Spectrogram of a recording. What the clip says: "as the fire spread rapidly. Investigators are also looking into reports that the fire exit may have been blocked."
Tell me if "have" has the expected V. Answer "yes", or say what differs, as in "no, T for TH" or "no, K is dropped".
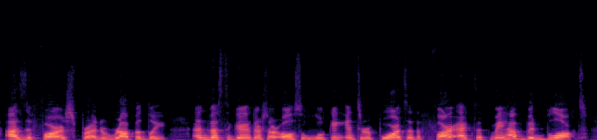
yes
